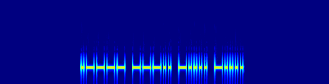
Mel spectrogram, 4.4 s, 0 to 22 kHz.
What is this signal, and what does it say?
Morse code, heard as a keyed tone, about 34 wpm, 700 Hz. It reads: 1866
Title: Numbers - 4-Digit 35wpm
